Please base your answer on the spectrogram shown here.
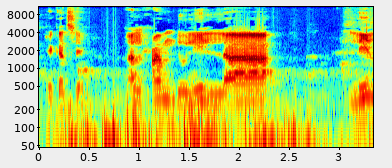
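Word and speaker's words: الحمد لله: কারণে কিন্তু এখানে উচ্চারণটা, লামের উচ্চারণ পাতলা হবে, ল এরকম হবে না, লা এরকম হবে, ঠিক আছে? আলহামদুলিল্লাহ, লিল ল হবে না, ঠিক আছে?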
